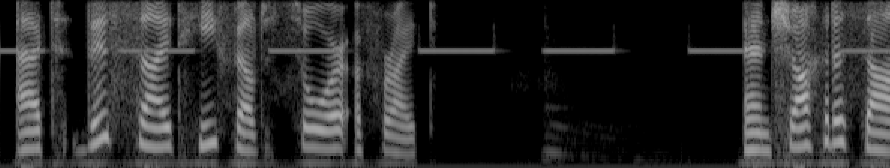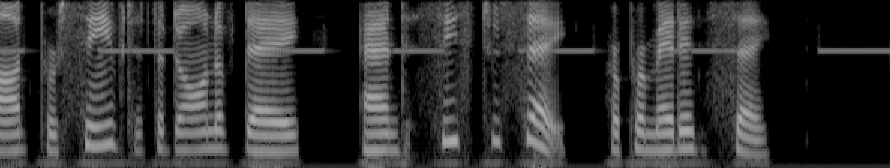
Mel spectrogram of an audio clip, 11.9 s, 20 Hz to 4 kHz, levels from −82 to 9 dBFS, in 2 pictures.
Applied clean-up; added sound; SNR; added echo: none; Microwave oven; 19 dB; none.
